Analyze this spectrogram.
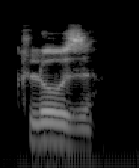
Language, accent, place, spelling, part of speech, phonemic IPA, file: French, France, Lyon, close, adjective / verb, /kloz/, LL-Q150 (fra)-close.wav
- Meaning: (adjective) feminine singular of clos; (verb) first/third-person singular present subjunctive of clore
